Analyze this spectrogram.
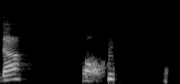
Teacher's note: दाल का द कहते हैं तो जबान लगती है सामने के दांतों की जड़ में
